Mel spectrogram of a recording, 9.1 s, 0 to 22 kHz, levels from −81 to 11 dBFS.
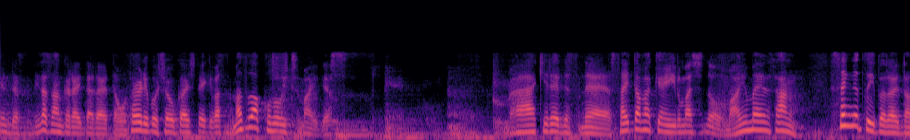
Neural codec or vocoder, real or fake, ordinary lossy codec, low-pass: codec, 16 kHz, 1 kbps, X-Codec, WavLM features, trained on Multilingual LibriSpeech; fake; none; 5.4 kHz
